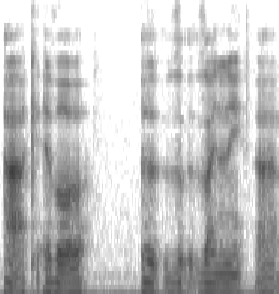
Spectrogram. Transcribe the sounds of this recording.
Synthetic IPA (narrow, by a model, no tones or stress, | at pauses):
a̰kʰɛvɔ | ə | ðajnənia̰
